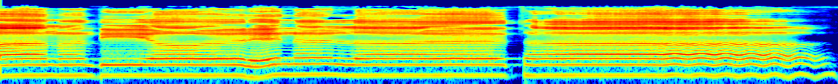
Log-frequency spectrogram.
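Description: A man's voice chanting Gurbani scripture, the Hukamnama, through a microphone in long held notes. It breaks briefly about a second in and again about five seconds in, and wavers in a slow vibrato near the end.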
